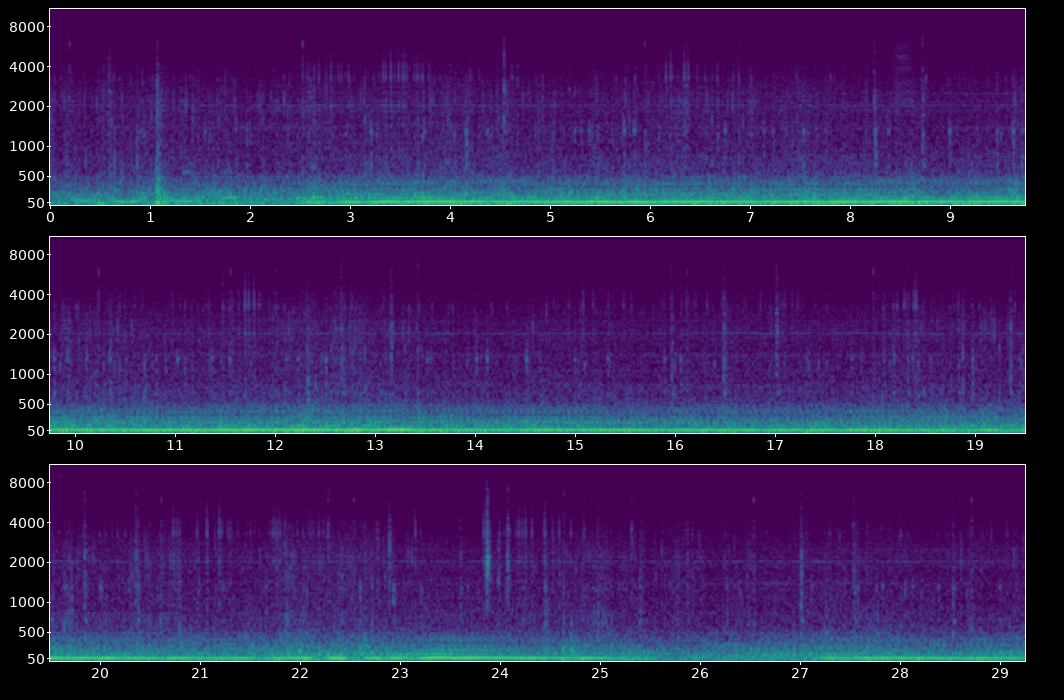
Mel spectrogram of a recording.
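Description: Subaru driving slowly on a dirt forest road, heard from inside the cabin: a steady low engine and road rumble with a few light ticks. The drone drops off for a moment about three-quarters of the way through, then comes back.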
